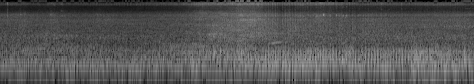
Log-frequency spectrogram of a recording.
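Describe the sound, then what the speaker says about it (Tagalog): Many motorcycles, likely food delivery riders' bikes, rumble on a crowded sidewalk, a continuous loud engine and traffic drone that swells slightly midway, with no clear talking. "ang daming motor sa sidewalk."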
